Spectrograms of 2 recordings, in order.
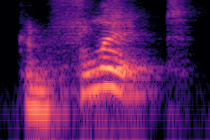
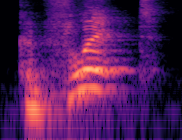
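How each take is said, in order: First: The stress is on the second syllable. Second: The stress is on the second syllable.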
